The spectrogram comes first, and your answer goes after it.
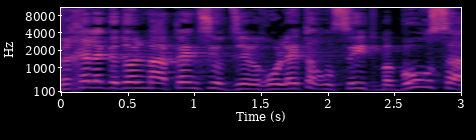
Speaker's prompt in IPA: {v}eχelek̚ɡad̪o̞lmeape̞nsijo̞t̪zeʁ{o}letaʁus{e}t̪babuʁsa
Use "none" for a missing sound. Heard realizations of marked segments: v, o, i

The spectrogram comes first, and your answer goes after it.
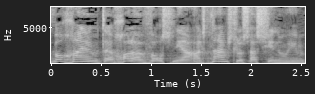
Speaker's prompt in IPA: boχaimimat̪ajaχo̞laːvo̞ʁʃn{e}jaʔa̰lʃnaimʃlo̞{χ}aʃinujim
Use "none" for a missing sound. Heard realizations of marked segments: i, ʃ

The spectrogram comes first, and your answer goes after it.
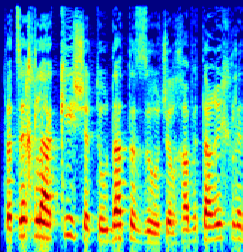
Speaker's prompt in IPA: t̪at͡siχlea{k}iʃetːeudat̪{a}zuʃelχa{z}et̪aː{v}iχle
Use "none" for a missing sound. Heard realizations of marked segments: k, a, v, ʁ

